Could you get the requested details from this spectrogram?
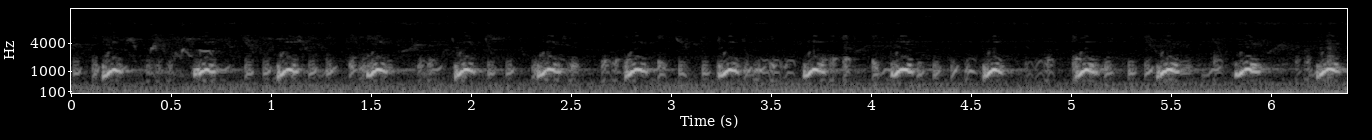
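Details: White-breasted waterhen at 7 in the morning, used for luring birds, giving a steady series of short, hoarse, rising notes, roughly two per second, evenly spaced throughout, over a low background hum.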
